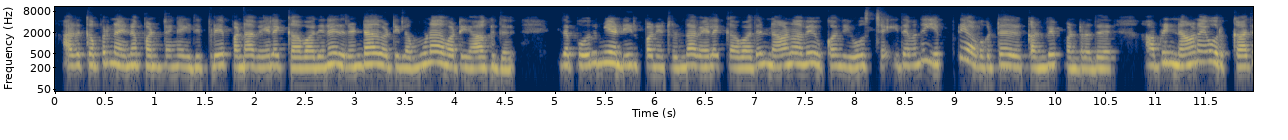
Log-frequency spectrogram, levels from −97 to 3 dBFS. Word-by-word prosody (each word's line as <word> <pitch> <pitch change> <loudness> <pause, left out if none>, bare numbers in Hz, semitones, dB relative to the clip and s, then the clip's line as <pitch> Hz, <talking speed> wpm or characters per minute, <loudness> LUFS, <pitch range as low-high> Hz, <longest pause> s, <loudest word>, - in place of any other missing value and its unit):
அதுக்கப்புறம் 240 +3 -1
நான் 230 -2 +3
என்ன 245 0 +2
பண்டேங்க. 220 0 -3
இது 210 +1 -1
இப்டியே 230 +4 0
பண்ணா 220 +1 +2
வேலைக்கு 220 -1 -1
ஆவாது. 205 +1 +2
ஏனா, 260 +1 +4
இது 230 - +2
2வது 255 +2 +5
வாட்டி 220 -1 -2
இல்ல, 200 -1 0
3வது 280 -1 +3
வாட்டி 215 -2 -1
ஆகுது. 200 -3 -2 0.5
இத 245 - 0
பொறுமையா 270 +4 +4
டீல் 235 -1 -3
பண்ணீட்டு 215 -1 -2
இருந்தா 210 +4 +1
வேலைக்கு 225 0 -2
ஆகாதுன்னு, 225 +5 0
நானாவே 255 +3 +2
உட்கார்ந்து 230 -2 -3
யோசிச்சேன். 225 -1 -4
இத 245 - -5
வந்து 300 +6 -3
எப்டி 350 +8 -7
அவகிட்ட 215 +1 -3 0.3
கன்வே 205 +4 +2
பண்றது 195 0 -1 0.5
அப்டின்னு 255 0 +2
நானாவே 295 +4 +2
ஒரு 245 - -3
கத 220 - +3
230 Hz, 185 wpm, -24 LUFS, 215-250 Hz, 0.5 s, 2வது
